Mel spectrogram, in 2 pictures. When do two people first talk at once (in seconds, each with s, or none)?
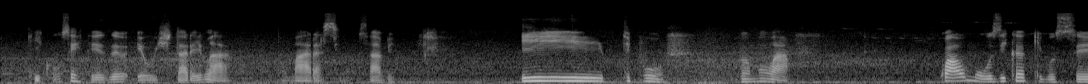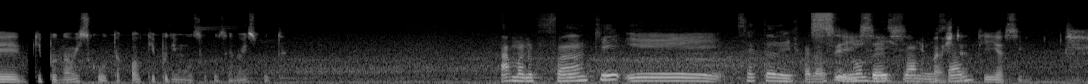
18.9 s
